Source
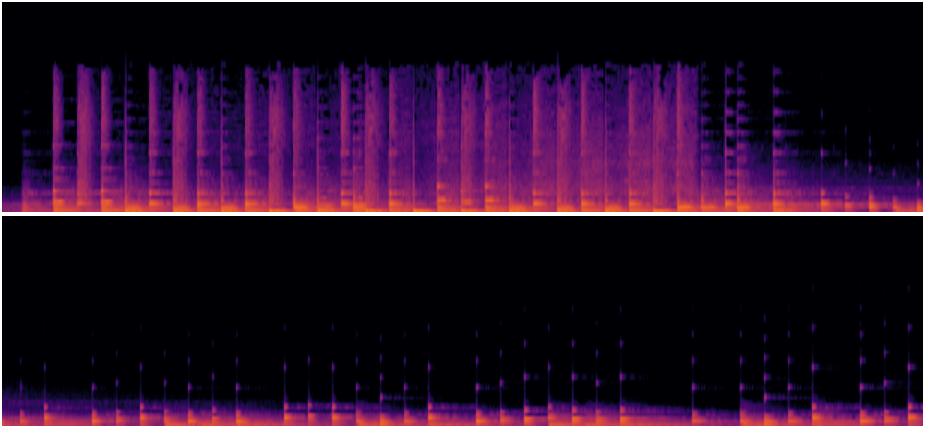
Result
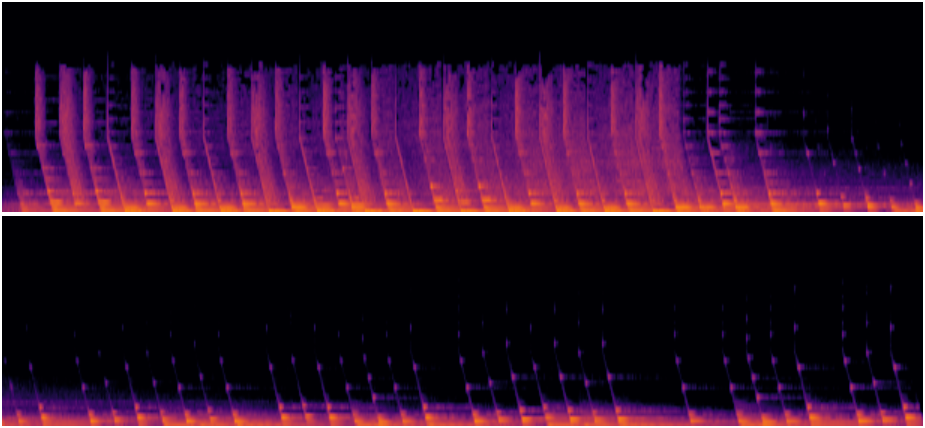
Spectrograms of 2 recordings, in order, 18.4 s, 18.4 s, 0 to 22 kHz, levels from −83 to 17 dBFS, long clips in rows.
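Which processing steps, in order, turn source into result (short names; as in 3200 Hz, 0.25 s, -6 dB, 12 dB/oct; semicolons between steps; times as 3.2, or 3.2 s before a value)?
spectral delay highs early, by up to 0.178 s; gain +4.5 dB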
